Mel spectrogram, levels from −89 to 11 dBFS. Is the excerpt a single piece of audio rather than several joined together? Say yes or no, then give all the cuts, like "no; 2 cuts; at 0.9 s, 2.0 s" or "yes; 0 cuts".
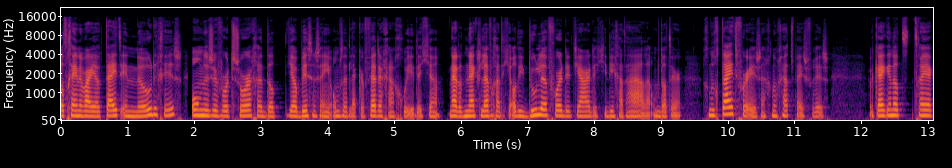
no; 2 cuts; at 1.9 s, 5.7 s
